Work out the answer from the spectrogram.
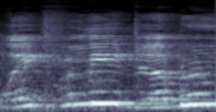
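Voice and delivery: lightly voiced doddering father; senile dad. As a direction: call after his wife like a befuddled old husband. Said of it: "my senile father".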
